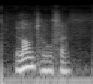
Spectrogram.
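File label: "landhoeve", Dutch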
